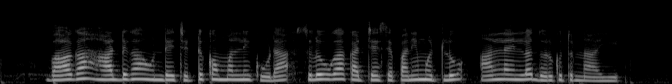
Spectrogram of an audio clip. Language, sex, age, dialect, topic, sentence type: Telugu, female, 18-24, Southern, agriculture, statement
